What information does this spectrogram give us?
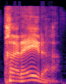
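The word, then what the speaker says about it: Pereira: name like uh Alex perea right uh you notice that we pronounced the RS with a rolling r or even just an R sound how however when it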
